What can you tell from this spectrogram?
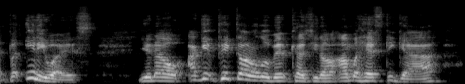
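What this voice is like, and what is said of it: American country accent. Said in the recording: “I've got this country accent.”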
